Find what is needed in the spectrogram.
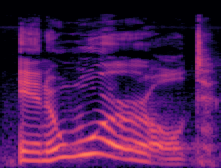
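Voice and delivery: slow, dramatic trailer announcer; movie trailer voice. Retold or imitated. Mocking every movie trailer with the announcer voice. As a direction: draw out each word like an epic preview. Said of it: "here's my impression of every movie trailer".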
